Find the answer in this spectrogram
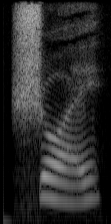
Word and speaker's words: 水: 水 Please listen carefully. 水 It only has 1 syllable.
